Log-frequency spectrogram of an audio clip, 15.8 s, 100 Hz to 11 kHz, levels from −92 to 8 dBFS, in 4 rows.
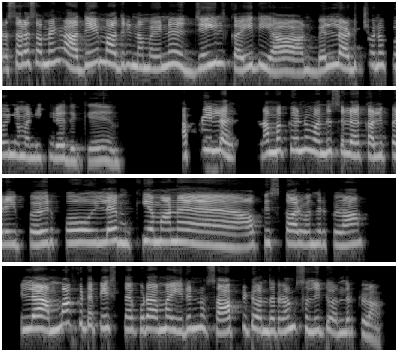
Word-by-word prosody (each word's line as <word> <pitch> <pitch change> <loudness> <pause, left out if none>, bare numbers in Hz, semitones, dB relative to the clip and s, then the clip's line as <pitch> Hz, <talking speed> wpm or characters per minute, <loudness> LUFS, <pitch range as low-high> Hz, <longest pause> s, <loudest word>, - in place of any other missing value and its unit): சில 325 +2 +5
சமயங்கள் 360 -4 +3
அதே 330 +7 +4
மாதிரி 330 -2 +2
நம்ம 280 -1 -2
என்ன 320 +4 0 0.3
ஜெயில் 350 +5 +5
கைதியா 260 -4 +1 0.4
பெல் 310 +7 0
அடிச்சோன 310 +4 -5
போய் 300 0 -3
நம்ம 275 -2 -3
நிக்கிறதுக்கு. 215 -6 -7 0.9
அப்படி 400 0 -3
இல்ல 370 - +3 0.4
நமக்குன்னு 370 +3 -1
வந்து 325 +3 -1
சில 320 - +1 0.2
கழிப்பறை 275 +1 +1 0.2
போயிருப்போம் 295 +2 -2
இல்ல, 300 +1 +1 0.2
முக்கியமான 310 +1 +1 0.7
ஆஃபீஸ் 295 +4 -10
கால் 280 0 +2
வந்துருக்கலாம், 275 0 -4 0.6
இல்ல 330 +1 +2 0.2
அம்மாகிட்ட 435 +5 +2
பேசினா 345 -2 -2
கூட 330 - +1
"அம்மா, 330 +1 +1
இரும்மா. 335 +4 -2
சாப்பிட்டுட்டு 295 +5 0
வந்துடுறோம்னு" 295 +5 -3
சொல்லிட்டு 300 -1 -3
வந்திருக்கலாம். 260 - -8
300 Hz, 135 wpm, -23 LUFS, 275-330 Hz, 0.9 s, சில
